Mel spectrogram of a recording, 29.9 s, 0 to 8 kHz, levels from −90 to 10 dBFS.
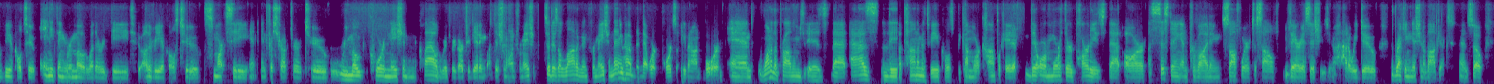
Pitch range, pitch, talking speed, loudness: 85-105 Hz, 95 Hz, 165 wpm, -19 LUFS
